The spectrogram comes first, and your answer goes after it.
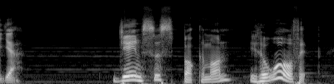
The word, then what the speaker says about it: James's: James, y aunque aquí no hay una E como en Bruce, vamos a pronunciarlo como si hubiera una. James's.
